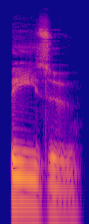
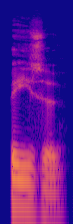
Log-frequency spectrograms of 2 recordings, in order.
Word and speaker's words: bijou: See if it says how it's pronounced. Bijou. Bijou.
